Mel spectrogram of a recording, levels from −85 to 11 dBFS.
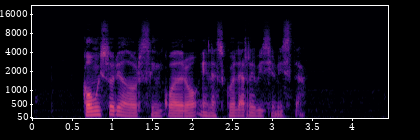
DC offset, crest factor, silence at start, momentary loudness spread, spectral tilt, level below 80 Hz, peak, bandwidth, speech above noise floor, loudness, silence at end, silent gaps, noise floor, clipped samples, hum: under 0.1%; 26 dB; 0.65 s; 15 LU; -5 dB/octave; -70 dBFS; -12 dBFS; 14 kHz; 40 dB; -35 LUFS; 1.05 s; none; -76 dBFS; under 0.1%; none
